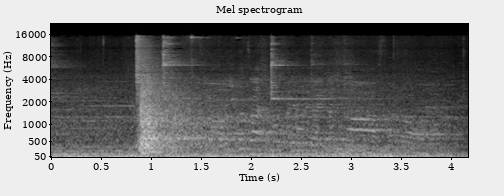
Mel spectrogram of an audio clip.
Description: スペースワールドにあった屋内コースター、ブラックホールスクランブルの発車時のブザー及びブレーキの開放音です。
